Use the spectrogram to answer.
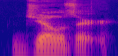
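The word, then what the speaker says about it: Djoser: about the Pyramid of joser my notes said that the D is silent I thought that might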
